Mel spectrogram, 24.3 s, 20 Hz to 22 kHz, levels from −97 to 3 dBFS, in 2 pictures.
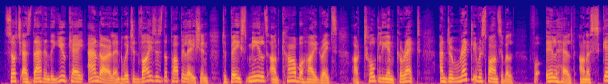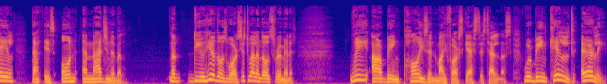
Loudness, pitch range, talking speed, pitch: -19 LUFS, 130-180 Hz, 145 wpm, 155 Hz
